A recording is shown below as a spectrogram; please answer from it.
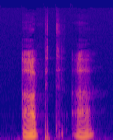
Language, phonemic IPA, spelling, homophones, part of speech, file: French, /apt/, apte, Apt, adjective, Fr-apte.ogg
- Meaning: apt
